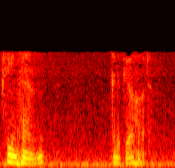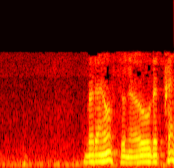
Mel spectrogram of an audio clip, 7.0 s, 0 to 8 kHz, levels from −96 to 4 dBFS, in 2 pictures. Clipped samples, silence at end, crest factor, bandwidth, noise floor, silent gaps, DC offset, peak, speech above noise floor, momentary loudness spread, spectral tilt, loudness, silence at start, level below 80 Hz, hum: under 0.1%; 0 s; 18 dB; 3.2 kHz; -45 dBFS; none; under 0.1%; -8 dBFS; 23 dB; 25 LU; -12.5 dB/octave; -24 LUFS; 0 s; -42 dBFS; none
